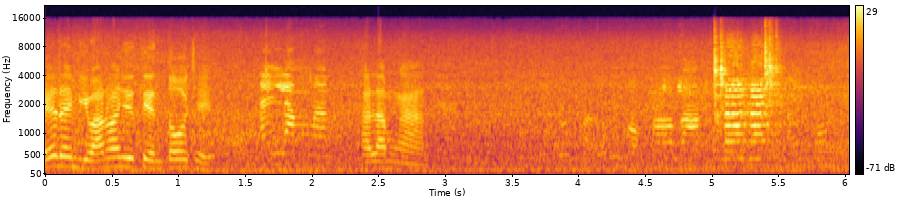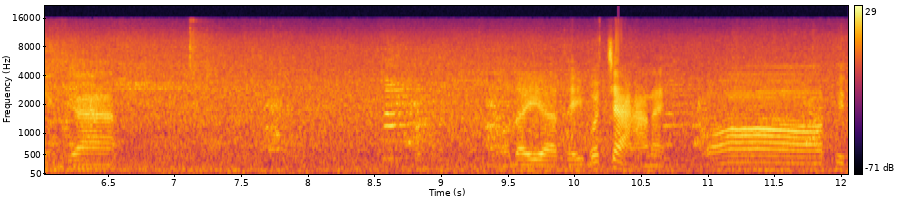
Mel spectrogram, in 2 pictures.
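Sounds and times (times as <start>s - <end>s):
street traffic noise: 0.0s - 12.0s
voices nearby: 0.0s - 12.0s
vehicle horn: 4.8s - 5.6s.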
